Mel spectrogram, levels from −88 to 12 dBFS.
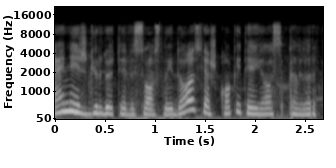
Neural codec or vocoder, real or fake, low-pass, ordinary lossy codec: codec, 24 kHz, 3 kbps, HILCodec; fake; 10.8 kHz; Opus, 32 kbps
